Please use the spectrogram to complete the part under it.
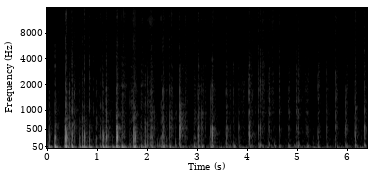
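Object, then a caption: Corrugated cardboard box. Long nails tap and scratch the surface of a hollow brown corrugated cardboard box with tape. Soft, dull, low taps come fast and unevenly over a dry scratching rustle, with no ring after each tap. The sound is louder in the first two seconds, then settles quieter.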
